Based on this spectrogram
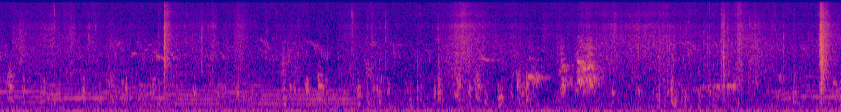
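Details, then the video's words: Chickens clucking: a run of held, wavering tonal croons and clucks for the first few seconds, then sparser clucks and scattered clicks and knocks. "Chicken Sounds Noises Hens Clucking"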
